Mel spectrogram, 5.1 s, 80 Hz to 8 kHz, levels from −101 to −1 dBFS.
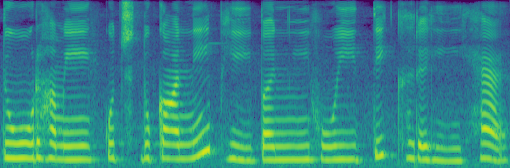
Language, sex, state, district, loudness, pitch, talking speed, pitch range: Hindi, male, Punjab, Fazilka, -17 LUFS, 240 Hz, 120 wpm, 230-260 Hz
